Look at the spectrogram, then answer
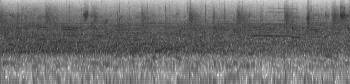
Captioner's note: crowd cheering; pounding rock music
